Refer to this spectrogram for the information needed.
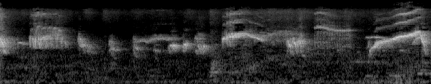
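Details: Tame pet black-collared starling, kept as a noisy caged bird for training other birds, singing a loud varied run of harsh chattering notes, squeaky whistles and rising slurred phrases with brief pauses between bursts.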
